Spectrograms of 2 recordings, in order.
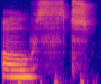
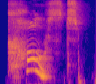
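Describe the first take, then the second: First: Said in the usual way. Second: "coast" much higher, with a clear falling tone; high model word. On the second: Shown as a demonstration. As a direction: say "coast" high and bright for the class. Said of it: "Your turn".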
